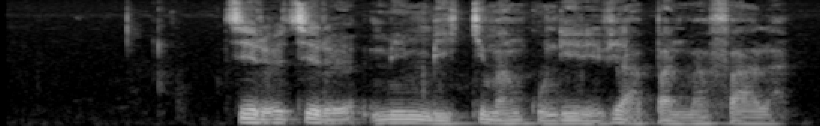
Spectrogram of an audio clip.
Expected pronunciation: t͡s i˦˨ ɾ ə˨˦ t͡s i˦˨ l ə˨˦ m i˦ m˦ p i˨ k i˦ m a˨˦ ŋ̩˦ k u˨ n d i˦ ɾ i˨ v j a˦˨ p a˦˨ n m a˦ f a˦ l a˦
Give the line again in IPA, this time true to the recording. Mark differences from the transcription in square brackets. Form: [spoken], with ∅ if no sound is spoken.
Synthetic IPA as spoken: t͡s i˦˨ ɾ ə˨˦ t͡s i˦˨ [ɾ] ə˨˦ m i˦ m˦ [b] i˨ k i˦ m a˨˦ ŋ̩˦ k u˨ n d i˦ ɾ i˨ v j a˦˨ p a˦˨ n m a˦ f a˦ l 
